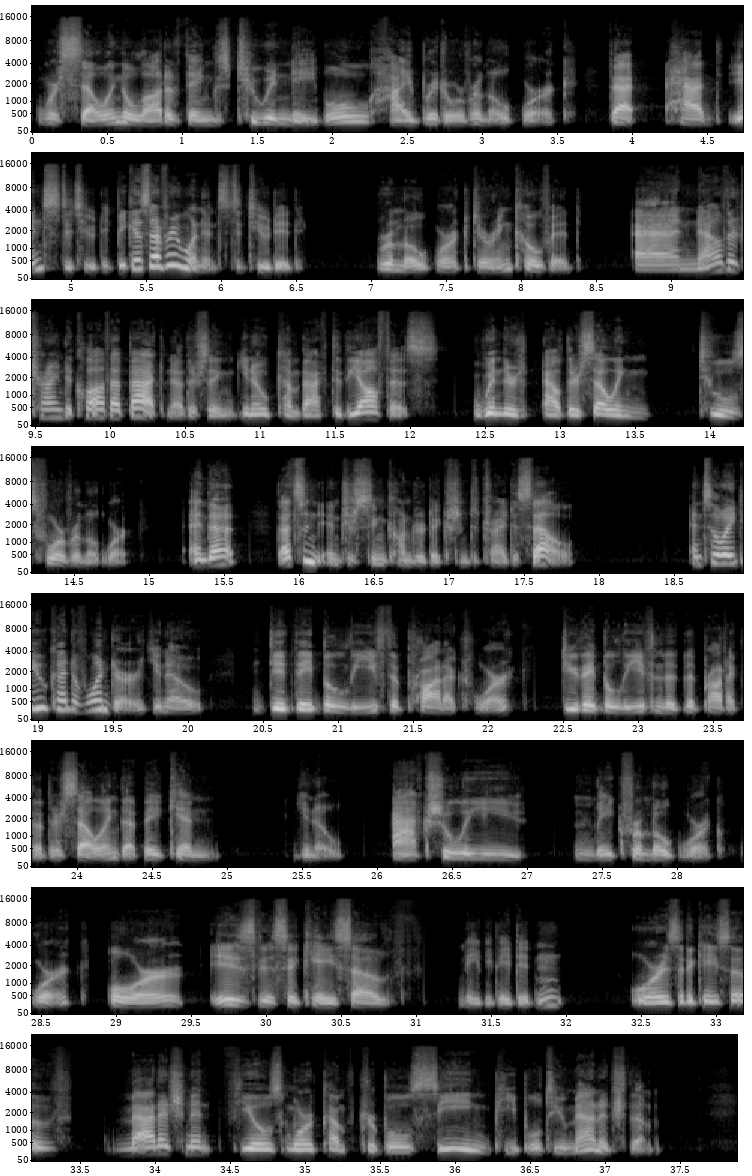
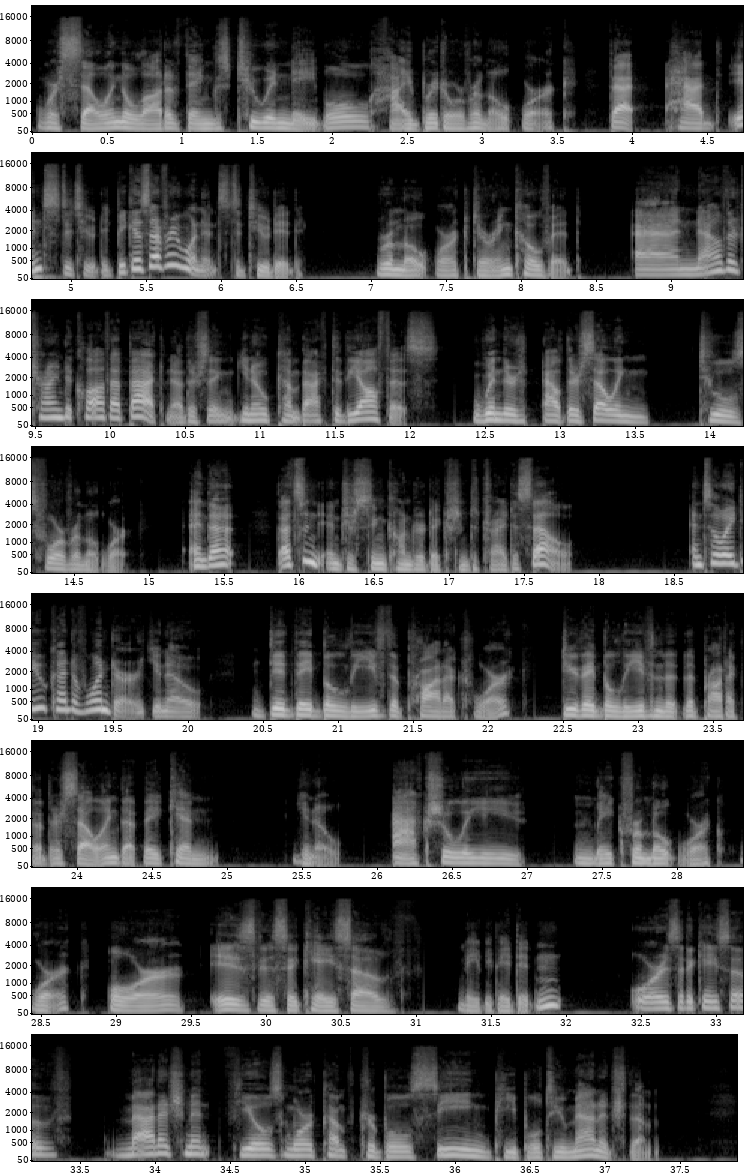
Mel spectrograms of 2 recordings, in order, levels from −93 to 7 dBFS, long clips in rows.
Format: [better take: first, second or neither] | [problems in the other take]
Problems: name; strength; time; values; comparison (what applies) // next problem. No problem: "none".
second | thin; somewhat; fading below 300 Hz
